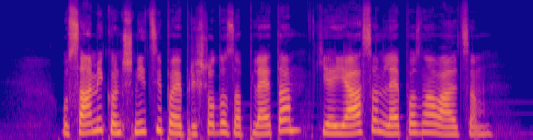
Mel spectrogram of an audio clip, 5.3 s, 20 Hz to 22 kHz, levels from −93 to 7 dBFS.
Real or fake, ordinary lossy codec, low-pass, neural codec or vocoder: real; none; none; none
